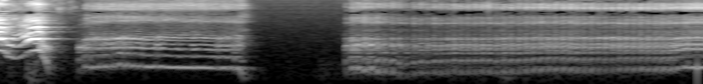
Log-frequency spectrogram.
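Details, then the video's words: Peka-Pom dogs growling when annoyed by another dog: a sharp yip, then two long steady buzzing growls separated by a short silence. "Peka-Poms growling"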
